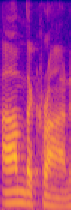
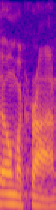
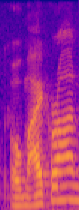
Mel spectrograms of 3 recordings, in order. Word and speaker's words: omicron: it i got it it's not omnicron it is omicron or omicron because omega oh micron we missed new and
